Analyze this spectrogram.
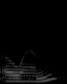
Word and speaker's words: Om: so we sort of ohm and it's two really two three syllables a-u-m but we sort of sound sounded as an om second home is for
